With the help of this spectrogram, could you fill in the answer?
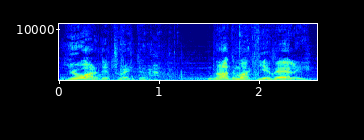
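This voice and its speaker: A man's voice: on the low side, lively intonation, normal speed, lightly acted. A man playing a resolute, commanding Italian assassin leader in a dramatic video game, with an Italian accent. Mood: urgent, accusing. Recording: cavernous long reverb, music behind.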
